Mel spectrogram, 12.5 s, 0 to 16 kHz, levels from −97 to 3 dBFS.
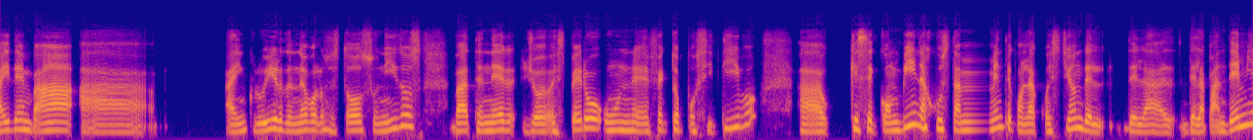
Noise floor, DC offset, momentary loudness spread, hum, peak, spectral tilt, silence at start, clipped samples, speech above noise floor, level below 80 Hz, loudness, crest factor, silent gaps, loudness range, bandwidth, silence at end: -87 dBFS; under 0.1%; 8 LU; none; -4 dBFS; -5 dB/octave; 0 s; under 0.1%; 63 dB; -60 dBFS; -24 LUFS; 20 dB; none; 2 LU; 8.4 kHz; 0 s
